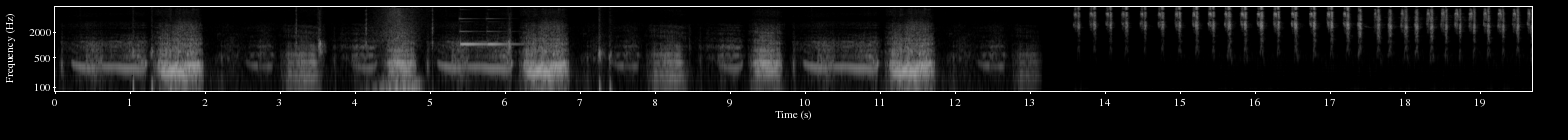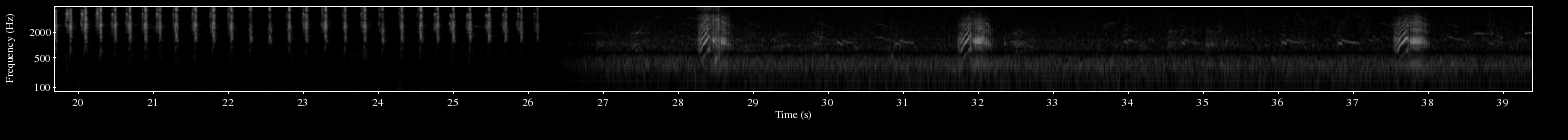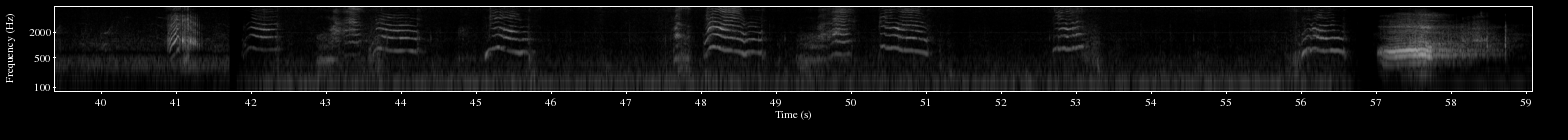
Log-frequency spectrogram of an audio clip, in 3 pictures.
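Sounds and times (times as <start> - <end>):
squirrel chirping: 13.6 - 26.2.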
